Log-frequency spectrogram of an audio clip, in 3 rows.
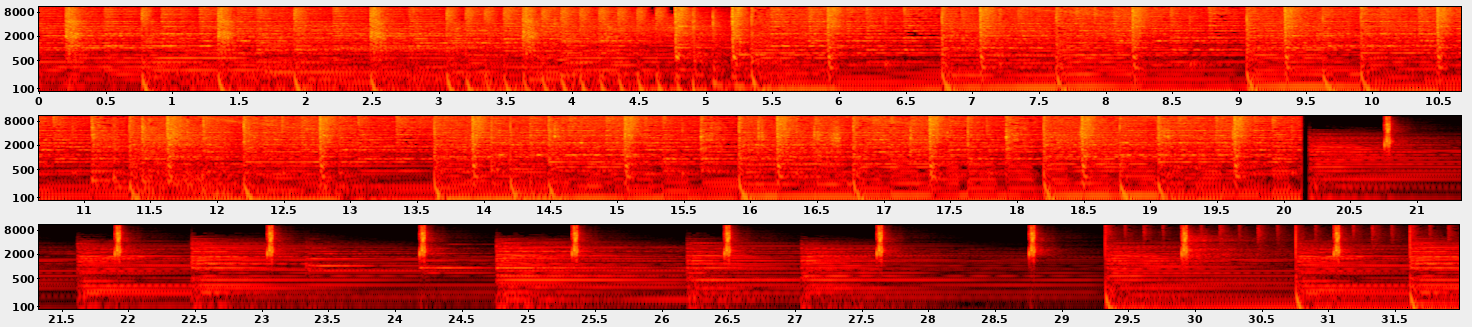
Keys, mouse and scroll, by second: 0.7 shift+click, 3.3 alt+click, 6.2 ctrl+d, 9.7 shift+click, 14.3 ctrl+g, 15.1 alt+scroll down 1, 15.6-15.9 scroll down 1, 18.7 alt+click, 20.3 shift+click, 26.6 shift+click, 28.9 double click, 31.0 Delete, 31.6 right click.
